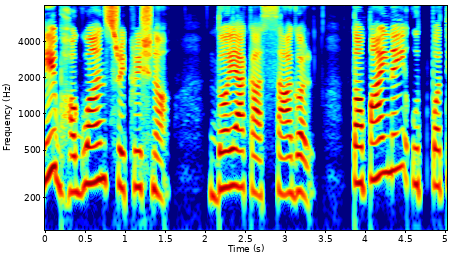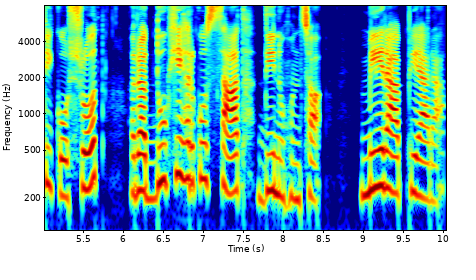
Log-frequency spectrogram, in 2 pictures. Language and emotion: Nepali, neutral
